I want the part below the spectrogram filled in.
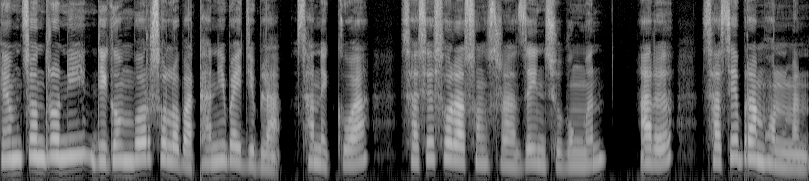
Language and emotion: Bodo, neutral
